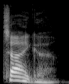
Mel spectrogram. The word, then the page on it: tiger: British English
